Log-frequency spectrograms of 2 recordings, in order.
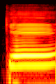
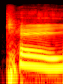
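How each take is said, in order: First: The first consonant has no puff of air. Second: The first consonant has a strong puff of air. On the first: The speaker calls it wrong. "Maximum যেটা বলতেন" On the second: The speaker calls it right. "এগুলো কেমন হবে আজকে থেকে"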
